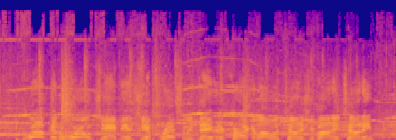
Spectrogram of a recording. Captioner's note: crowd cheering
